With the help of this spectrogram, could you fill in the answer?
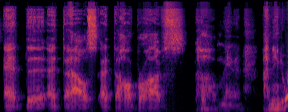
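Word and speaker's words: Hofbräuhaus: Harbor, you pronounce Hopper House? Hofbrauhaus House. Hofbrauhaus. It's famous.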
